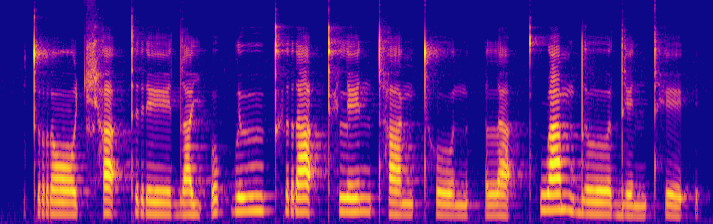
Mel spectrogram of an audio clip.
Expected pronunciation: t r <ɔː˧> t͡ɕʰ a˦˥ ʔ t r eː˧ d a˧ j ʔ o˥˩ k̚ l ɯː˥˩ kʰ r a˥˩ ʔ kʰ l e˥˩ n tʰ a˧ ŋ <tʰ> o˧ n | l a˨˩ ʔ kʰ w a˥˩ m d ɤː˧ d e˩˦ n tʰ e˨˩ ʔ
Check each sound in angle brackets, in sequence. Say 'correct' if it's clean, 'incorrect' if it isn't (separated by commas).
correct, correct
